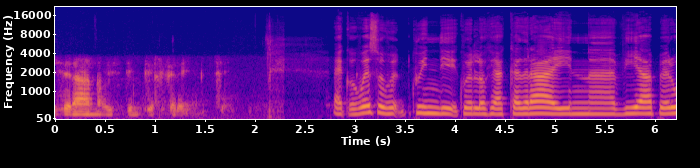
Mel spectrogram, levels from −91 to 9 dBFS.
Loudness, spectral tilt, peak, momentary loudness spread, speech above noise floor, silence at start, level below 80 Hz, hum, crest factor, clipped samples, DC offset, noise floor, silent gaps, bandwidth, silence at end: -24 LUFS; -5.5 dB/octave; -8 dBFS; 22 LU; 33 dB; 0 s; -64 dBFS; none; 18 dB; under 0.1%; under 0.1%; -57 dBFS; none; 17 kHz; 0 s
